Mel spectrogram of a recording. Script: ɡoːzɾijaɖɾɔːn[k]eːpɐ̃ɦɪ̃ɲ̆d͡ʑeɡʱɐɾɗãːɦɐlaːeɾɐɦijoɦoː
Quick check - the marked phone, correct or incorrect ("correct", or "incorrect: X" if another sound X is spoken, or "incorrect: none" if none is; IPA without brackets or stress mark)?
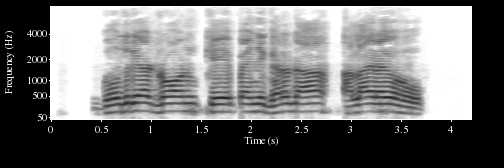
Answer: incorrect: kʰ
